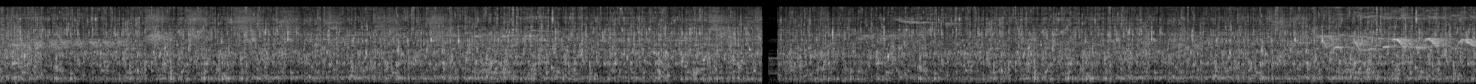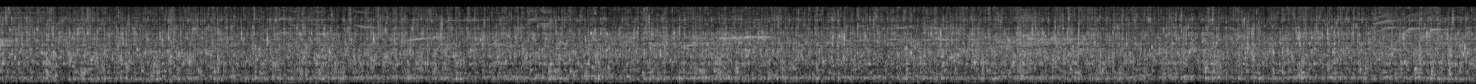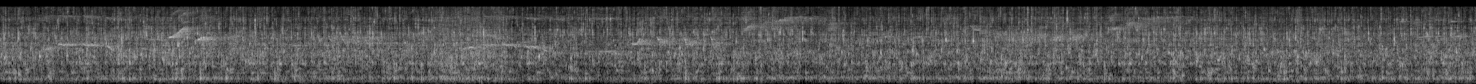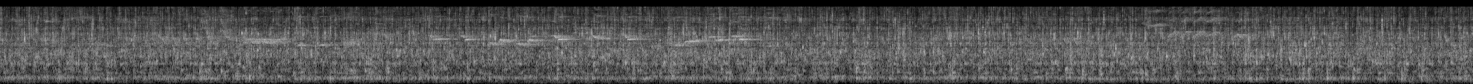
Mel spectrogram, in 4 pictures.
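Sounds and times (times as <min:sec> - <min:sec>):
birds chirping: 0:13.2 - 0:14.9.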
